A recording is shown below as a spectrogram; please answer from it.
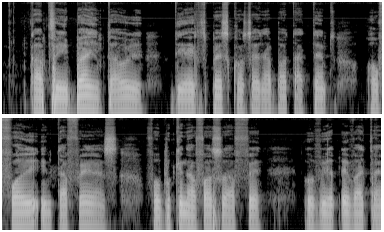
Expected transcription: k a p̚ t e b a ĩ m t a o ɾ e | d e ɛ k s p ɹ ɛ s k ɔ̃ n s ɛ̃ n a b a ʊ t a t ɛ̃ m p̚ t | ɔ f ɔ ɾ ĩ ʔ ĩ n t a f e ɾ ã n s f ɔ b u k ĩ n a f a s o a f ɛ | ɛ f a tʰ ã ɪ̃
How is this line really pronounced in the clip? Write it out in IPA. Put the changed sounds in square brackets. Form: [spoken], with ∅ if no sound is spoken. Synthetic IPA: k a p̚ t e b a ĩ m t a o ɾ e | d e ɛ k s p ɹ ɛ s k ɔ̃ n s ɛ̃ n a b a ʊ t a t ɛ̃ m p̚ t | ɔ f ɔ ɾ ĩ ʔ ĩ n t a f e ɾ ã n s f ɔ b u k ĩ n a f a s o a f ɛ | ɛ [v] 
